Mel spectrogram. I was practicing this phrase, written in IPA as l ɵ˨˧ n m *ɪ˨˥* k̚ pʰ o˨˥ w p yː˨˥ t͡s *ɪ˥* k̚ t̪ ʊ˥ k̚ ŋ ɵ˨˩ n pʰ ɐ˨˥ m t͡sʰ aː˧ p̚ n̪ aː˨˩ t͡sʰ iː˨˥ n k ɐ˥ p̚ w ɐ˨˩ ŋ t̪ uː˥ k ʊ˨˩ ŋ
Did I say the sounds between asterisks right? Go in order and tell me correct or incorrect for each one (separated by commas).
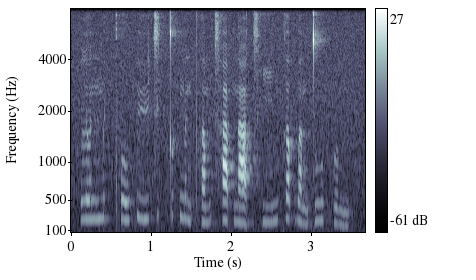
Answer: correct, correct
